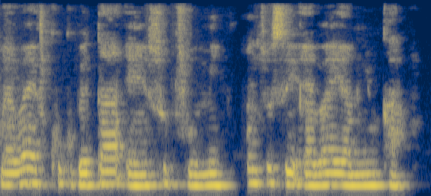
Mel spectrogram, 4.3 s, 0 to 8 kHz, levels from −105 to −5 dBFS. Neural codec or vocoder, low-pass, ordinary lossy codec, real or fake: none; 7.2 kHz; AAC, 48 kbps; real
